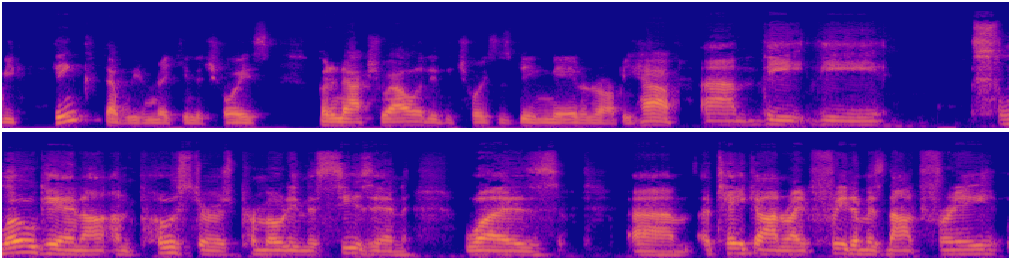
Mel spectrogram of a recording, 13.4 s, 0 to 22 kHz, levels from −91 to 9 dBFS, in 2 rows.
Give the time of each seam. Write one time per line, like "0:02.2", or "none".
0:04.5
